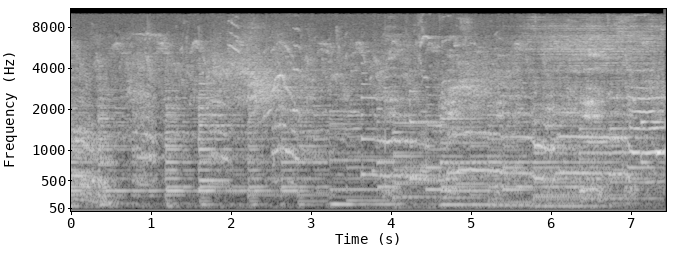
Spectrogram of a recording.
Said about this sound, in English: Soon, from all parts of the grounds come the sounds of animals waking and stirring, hooting, braying, growling, coughing, and in various other ways voicing their impatience to be looked after.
